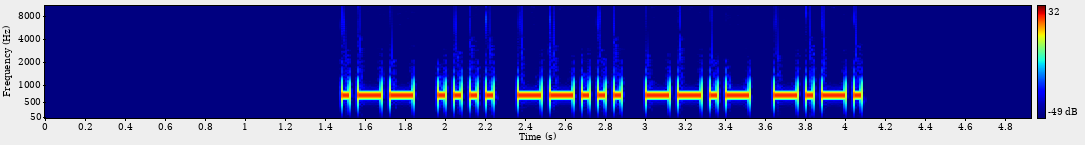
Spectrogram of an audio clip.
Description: Morse code, heard as a keyed tone, about 31 wpm, 700 Hz. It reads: WH7QC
